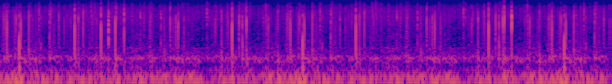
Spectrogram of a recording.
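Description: Faint crackling static: irregular sharp clicks and pops over a steady hiss and a low hum.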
